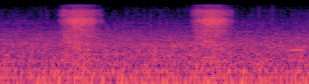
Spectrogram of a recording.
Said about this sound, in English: Now, inhale deeply, sniff the air. What do you smell?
